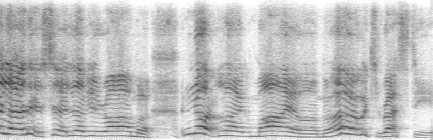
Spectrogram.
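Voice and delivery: goofy, high, silly little goblin creature voice. Giving an example of a goblin serving a drink to a player, goblin voice. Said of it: "a goblin comes up and is serving you a drink and goes".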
